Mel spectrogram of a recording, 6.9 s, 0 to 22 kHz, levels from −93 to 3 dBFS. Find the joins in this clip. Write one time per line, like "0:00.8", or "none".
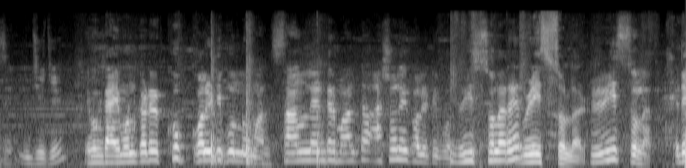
0:04.6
